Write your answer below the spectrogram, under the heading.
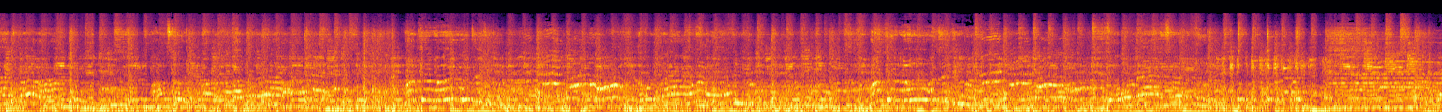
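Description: Live blues-rock band playing electric guitar, keyboards and drums, with voices singing along over it. Near the end the low end thins out under sustained chords.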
